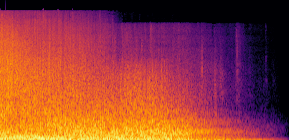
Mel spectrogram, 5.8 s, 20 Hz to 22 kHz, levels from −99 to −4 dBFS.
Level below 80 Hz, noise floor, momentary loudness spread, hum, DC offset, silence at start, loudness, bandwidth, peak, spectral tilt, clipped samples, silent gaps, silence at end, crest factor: -16 dBFS; -45 dBFS; 16 LU; none; under 0.1%; 0 s; -13 LUFS; 16 kHz; 0 dBFS; -5.5 dB/octave; under 0.1%; none; 0.5 s; 12 dB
